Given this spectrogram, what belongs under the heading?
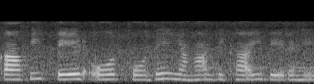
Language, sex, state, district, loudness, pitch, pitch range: Hindi, female, Haryana, Rohtak, -19 LUFS, 230 Hz, 220-240 Hz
